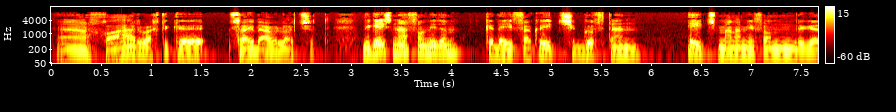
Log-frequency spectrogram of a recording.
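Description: A man's voice: on the low side, a little mellow, no echo. A man with an Afghan Dari accent hosting a radio call-in show, speaking politely and without hurry to his callers. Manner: polite, unhurried and courteous with callers.

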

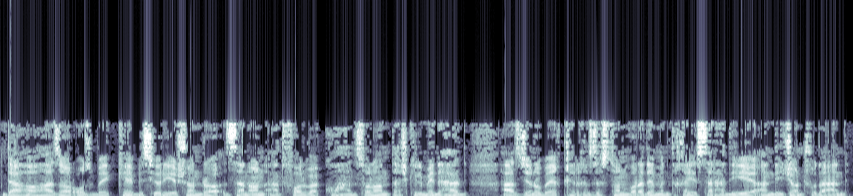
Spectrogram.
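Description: A man giving a news summary as a radio journalist, pausing now and then. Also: sits low, dry recording.

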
